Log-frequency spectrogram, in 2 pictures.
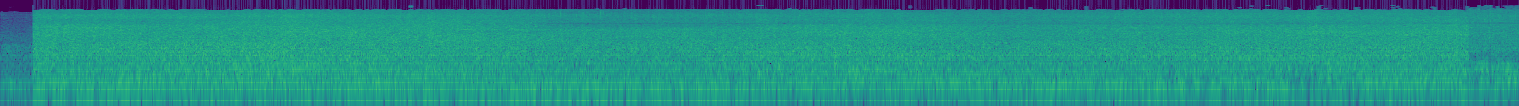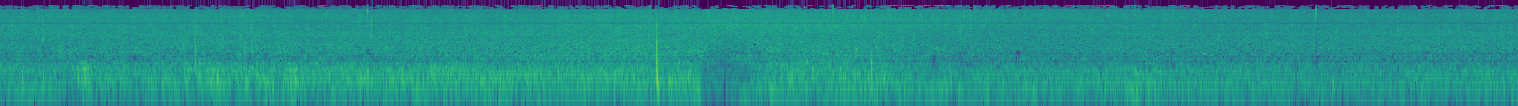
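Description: Heavy rain and running floodwater make a dense, steady rushing noise. It changes abruptly about halfway through, and there is one sharp knock a little past two-thirds of the way in.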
